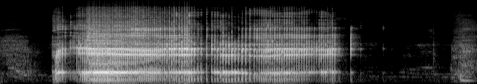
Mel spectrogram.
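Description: One long, loud, rumbling burp lasting about three seconds, followed by a short pause and a faint breath.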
